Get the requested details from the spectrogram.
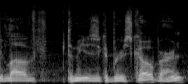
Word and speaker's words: Cockburn: Spelled Cockburn, pronounced Cockburn.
